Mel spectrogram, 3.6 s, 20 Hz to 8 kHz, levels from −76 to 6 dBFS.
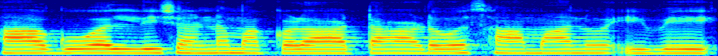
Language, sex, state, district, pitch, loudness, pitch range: Kannada, female, Karnataka, Bidar, 205 Hz, -16 LUFS, 200-205 Hz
